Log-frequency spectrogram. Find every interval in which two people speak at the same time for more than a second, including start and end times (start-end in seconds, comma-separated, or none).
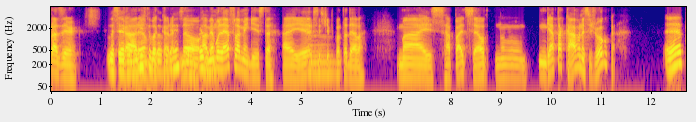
1.4-3.4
